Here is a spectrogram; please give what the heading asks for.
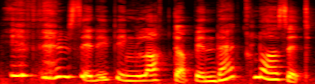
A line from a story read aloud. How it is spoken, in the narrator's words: she whimpered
